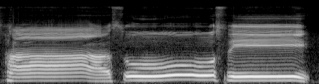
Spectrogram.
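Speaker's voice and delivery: very slow, each vowel stretched long; drawn-out syllables. Shown as a demonstration. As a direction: stretch সা সু সি for a learner. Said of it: "তাহলে কিভাবে পড়ব?". (টেনে টেনে ধীরে উচ্চারণ)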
